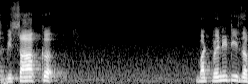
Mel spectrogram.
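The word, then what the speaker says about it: Visākha: When it is the male name, you pronounce it as visak.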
